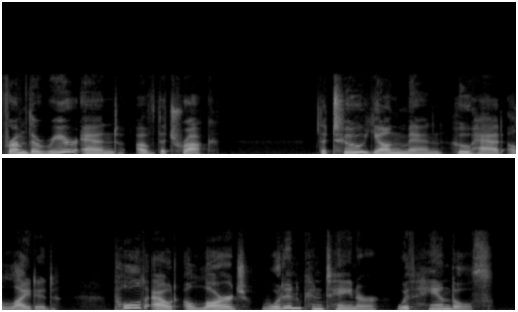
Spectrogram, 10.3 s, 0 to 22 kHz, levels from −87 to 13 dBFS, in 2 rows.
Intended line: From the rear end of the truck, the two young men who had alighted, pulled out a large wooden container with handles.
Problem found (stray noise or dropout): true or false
false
